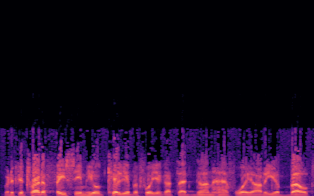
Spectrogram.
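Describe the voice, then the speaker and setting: Man playing a deep-voiced, stern frontier marshal. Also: fairly even intonation, a little fast, close to an everyday voice. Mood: firm warning. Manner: blunt, firm, authoritative. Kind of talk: 1950s radio western acting. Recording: dull vintage 1950s radio recording.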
